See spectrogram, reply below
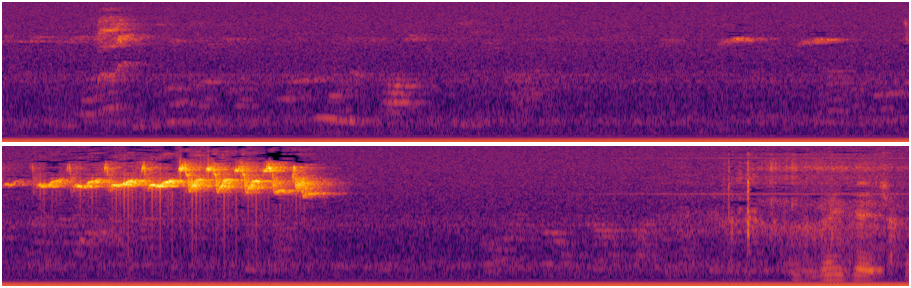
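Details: Rusty-collared seedeater, Niterói, Rio de Janeiro, singing the tirano style: scattered soft high notes, then one rapid, buzzy, high-pitched chattering phrase of about a second, followed by a brief noise.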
